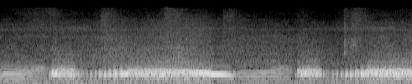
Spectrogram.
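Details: Local Barbary dove calling, a lure to get non-singing doves cooing again; a short note, then a long trilled coo sliding down at its end, and a second phrase beginning.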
